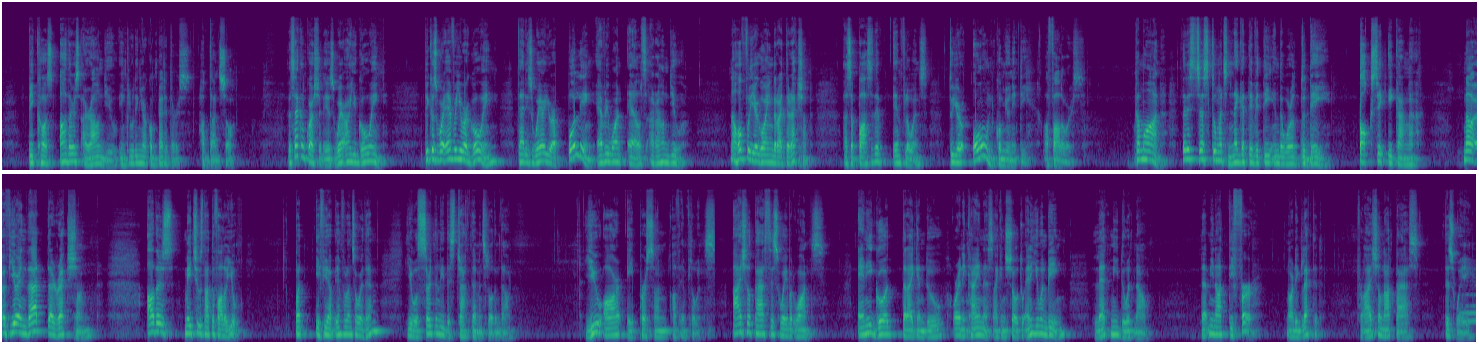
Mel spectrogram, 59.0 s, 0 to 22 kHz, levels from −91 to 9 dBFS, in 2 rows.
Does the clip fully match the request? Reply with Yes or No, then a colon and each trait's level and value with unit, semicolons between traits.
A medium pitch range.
Yes: average, 4.6 semitones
